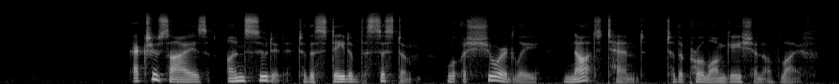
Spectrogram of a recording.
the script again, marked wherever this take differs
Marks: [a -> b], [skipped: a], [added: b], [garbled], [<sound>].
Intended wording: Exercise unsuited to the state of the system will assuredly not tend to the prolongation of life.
Exercise unsuited to the state of the system will assuredly not tend to the prolongation of life.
